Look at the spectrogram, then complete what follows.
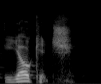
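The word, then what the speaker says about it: Jokić: Nikolai Jokic. – Or pronounced Jokic. Like Riddlechich. – Riddlechich. – Like Robinchich. You have to end it with a IC. Chich.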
